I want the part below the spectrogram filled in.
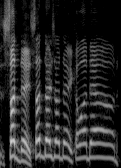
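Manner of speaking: high hyped-up announcer voice; monster truck announcer. Pretend. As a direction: boom it like a radio ad. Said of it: "the classic lines".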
